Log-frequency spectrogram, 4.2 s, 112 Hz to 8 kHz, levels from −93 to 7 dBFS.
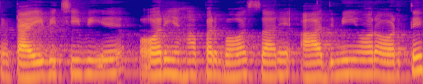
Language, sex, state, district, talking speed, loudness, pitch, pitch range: Hindi, female, Chhattisgarh, Korba, 170 wpm, -18 LUFS, 180 Hz, 170-190 Hz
